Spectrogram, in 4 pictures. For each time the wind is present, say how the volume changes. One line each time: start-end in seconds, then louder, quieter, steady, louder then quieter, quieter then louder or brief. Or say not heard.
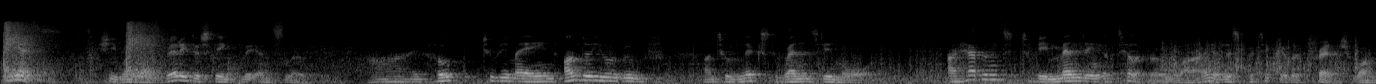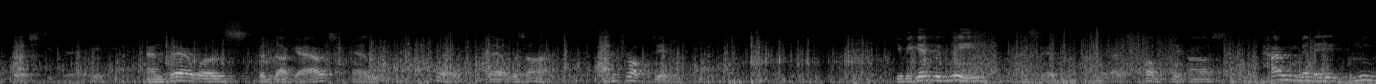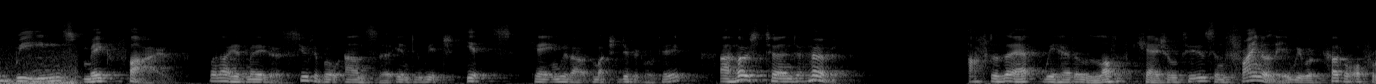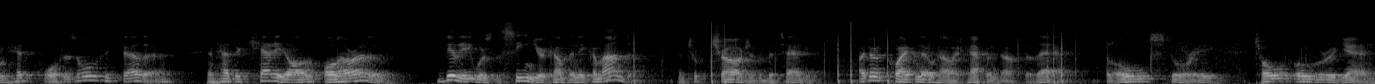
0.2-28.3 louder.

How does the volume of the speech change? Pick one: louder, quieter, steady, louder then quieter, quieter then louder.
steady.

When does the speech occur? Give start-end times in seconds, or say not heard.
0.0-20.6, 22.7-35.9, 37.2-55.0.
